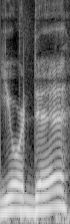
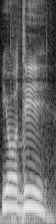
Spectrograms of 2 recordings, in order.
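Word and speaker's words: Jordi: Do you actually say like Yordi or is it like Yorde? Yordi. Yordi. Like it is a strong D sound. Yeah, it's a more of like a strong O.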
